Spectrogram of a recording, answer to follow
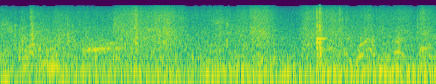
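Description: A metal shovel scooping and scraping soil out of burlap sacks, in several hissy scraping spells, over steady wind noise on the microphone. A sharp knock about three seconds in is the loudest sound.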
